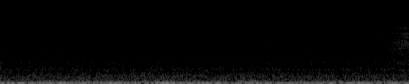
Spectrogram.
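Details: Quiet low rumble like distant traffic or room hum, with faint hiss and a brief soft click near the end; no animal calls.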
